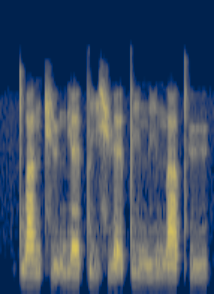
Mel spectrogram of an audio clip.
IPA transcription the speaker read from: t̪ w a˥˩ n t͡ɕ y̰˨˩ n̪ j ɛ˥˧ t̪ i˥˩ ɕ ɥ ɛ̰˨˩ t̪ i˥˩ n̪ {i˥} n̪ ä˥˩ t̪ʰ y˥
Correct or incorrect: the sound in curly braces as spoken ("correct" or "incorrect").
incorrect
